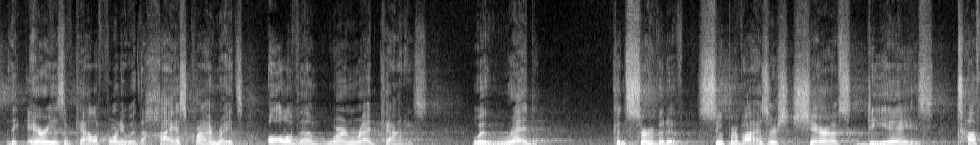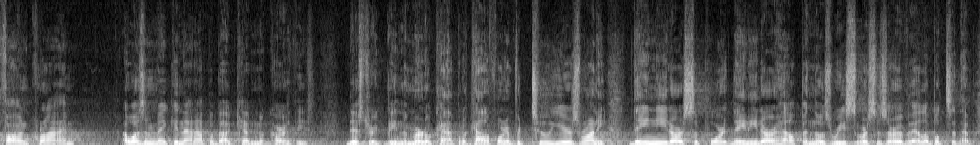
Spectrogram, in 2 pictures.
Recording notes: Live at the Code Conference. At the Code Conference in Los Angeles.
